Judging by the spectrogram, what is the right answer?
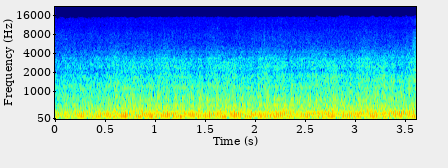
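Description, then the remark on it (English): Heavy diesel engines of a sand mining company's dredging operation drone steadily and without pause on the Tonle Basak, a tributary of the Mekong River, at Sa Ang in Cambodia: a deep low rumble with a constant mechanical throb. “The engines never stop. They don't even take a lunch break.”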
